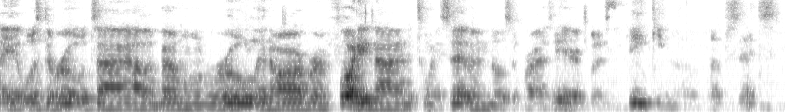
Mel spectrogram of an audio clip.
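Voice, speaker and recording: A man hosting a sports podcast, recapping games in an animated, emphatic showman's delivery with dramatic announcements. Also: mid-range voice. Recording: echoey room, distant from mic.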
